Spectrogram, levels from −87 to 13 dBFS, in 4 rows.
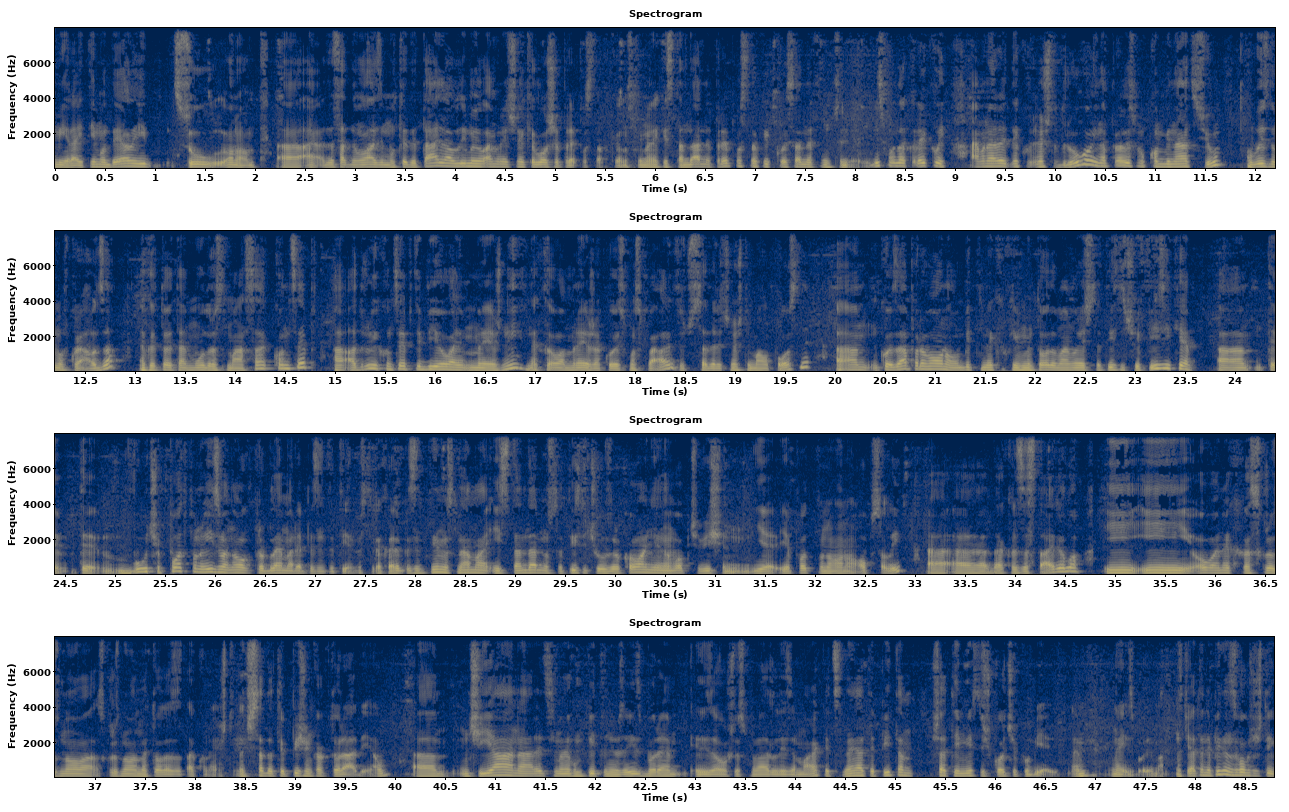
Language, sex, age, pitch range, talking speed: Croatian, male, 30-49, 110-140 Hz, 205 wpm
